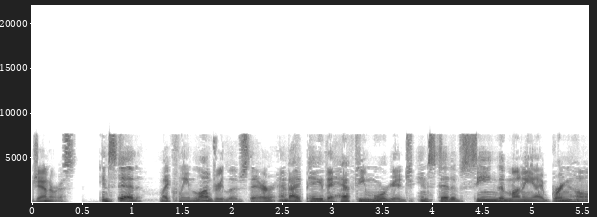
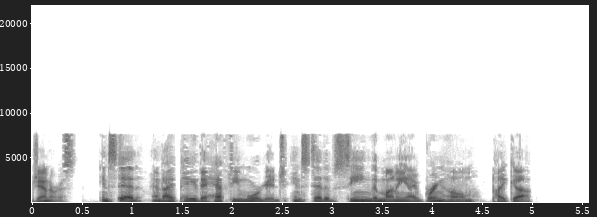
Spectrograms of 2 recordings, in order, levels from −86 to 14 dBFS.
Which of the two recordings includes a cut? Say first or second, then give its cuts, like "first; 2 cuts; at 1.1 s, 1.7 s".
second; 1 cut; at 1.2 s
